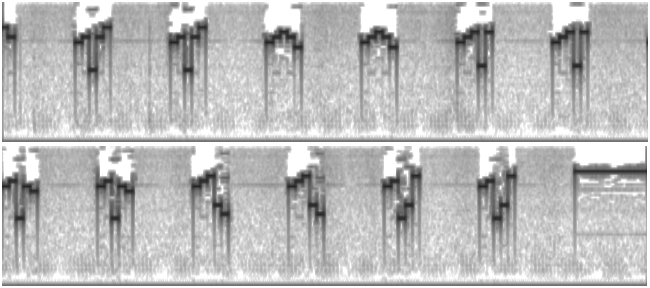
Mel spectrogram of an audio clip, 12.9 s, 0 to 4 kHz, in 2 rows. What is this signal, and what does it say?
Five-tone selective call (ZVEI), heard as quick runs of five tones, tones of about 70 ms. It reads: 89299 89299 89097 89097 89030 89030 89187 89187 89042 89042 89140 89140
